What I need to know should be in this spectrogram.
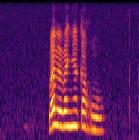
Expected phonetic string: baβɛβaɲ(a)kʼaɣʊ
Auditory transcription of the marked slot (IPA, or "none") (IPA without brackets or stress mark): a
